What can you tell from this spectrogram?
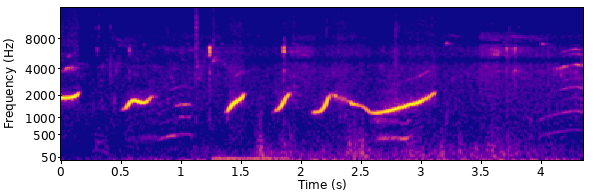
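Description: A man whistling to call cats: a series of short rising whistles, with one longer whistle in the middle that dips and then rises.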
